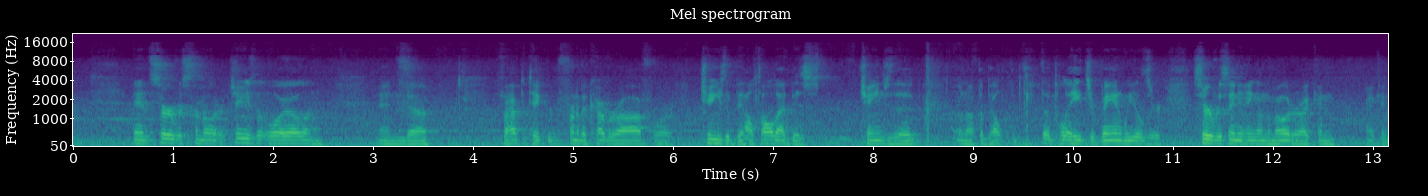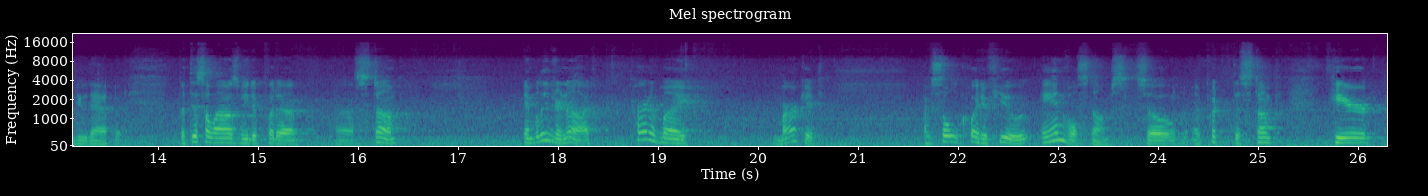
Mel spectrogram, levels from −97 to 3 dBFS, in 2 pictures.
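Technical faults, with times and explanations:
4.74 s and 7.29 s, compressed frames skipped: each time the sound lurches forward and drops a stretch of audio, about a third of a second at 4.74 s and roughly half that at 7.29 s, leaving a short smeared blip rather than a sharp click. Whole compressed frames of about 23.2 ms, around fifteen and then around seven of them, never reached the output. The overlap between neighbouring frames softens each join into that brief smudge.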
